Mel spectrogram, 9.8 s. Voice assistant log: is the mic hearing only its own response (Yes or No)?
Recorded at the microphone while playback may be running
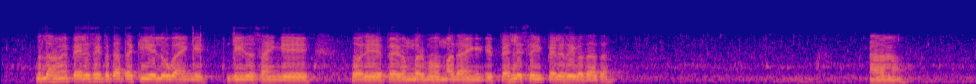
Yes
